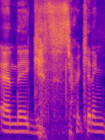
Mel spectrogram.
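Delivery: talking while laughing, chuckling through the words. Retelling a Bible story to another speaker, laughing while talking. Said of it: "I don't know why I'm laughing".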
